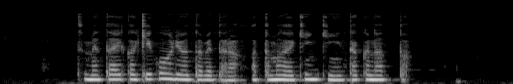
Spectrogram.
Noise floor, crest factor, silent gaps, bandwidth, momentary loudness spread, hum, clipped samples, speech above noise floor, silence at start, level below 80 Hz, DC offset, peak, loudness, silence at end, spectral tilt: -65 dBFS; 16 dB; none; 11.5 kHz; 9 LU; none; under 0.1%; 45 dB; 0.8 s; -58 dBFS; under 0.1%; -6 dBFS; -21 LUFS; 0.55 s; -6.5 dB/octave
